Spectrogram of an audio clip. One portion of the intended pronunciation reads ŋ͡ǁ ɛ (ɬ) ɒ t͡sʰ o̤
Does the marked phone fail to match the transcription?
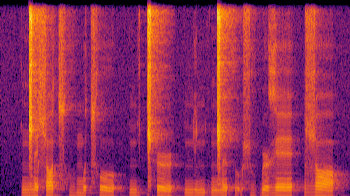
no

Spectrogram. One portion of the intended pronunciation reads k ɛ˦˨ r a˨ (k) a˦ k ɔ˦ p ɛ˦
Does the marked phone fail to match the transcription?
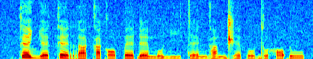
no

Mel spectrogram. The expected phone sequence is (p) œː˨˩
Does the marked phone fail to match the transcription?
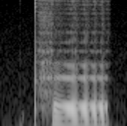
yes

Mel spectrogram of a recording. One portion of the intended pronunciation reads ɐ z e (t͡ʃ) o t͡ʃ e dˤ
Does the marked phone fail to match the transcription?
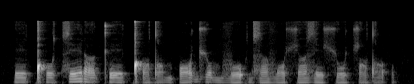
yes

